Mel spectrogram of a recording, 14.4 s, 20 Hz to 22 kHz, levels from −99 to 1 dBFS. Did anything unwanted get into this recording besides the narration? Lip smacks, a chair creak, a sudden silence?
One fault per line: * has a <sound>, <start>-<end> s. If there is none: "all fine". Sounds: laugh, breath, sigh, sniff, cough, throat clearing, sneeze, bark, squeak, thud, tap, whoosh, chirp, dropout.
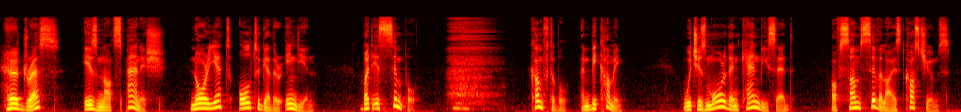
* has a sigh, 6.7-7.6 s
